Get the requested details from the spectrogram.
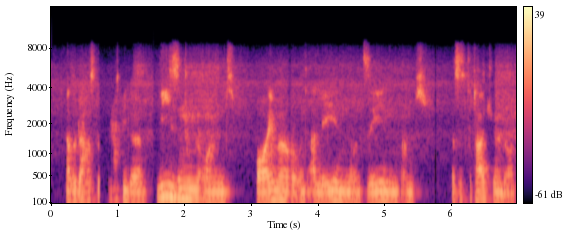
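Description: The speech comes very slowly in a monotone, flat intonation. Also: man, medium pitch for a man. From Hannover, northern Germany. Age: 20s. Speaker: podcast guest. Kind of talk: casual interview. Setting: remote call.

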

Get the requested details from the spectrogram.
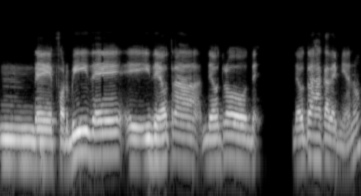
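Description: Very slow speech from a man at medium pitch, with fairly even intonation. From Spain, Seville (Andalusia). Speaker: exam candidate, sociologist. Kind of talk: interview. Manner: halting.

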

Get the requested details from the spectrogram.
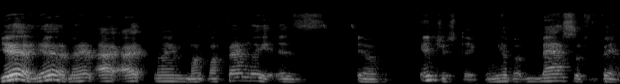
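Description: An ordinary speaking voice from a fairly high-pitched man with an American accent, moderate pace, ordinary pitch variation, big swings in loudness. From Maryland, US. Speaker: entrepreneur and former athlete. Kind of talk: casual interview chat.

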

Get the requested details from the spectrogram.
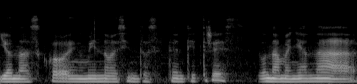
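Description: A man speaks at a medium pitch. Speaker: walking artist. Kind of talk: interview testimony.

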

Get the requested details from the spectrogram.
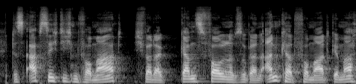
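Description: This man talks at a fairly quick pace with a medium pitch and lively intonation. The recording is very clean, with a silent background. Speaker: photographer and podcast host. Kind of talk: casual solo monologue. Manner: unscripted, uncut talk with fillers.

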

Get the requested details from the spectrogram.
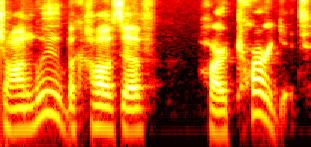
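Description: Against a quiet background, a man with a Southern US accent shows ordinary pitch variation. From US South. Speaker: film writer and podcaster. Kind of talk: casual chat. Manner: halting, repeats words.

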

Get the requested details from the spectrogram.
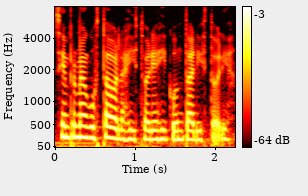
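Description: Fairly even intonation and a medium pitch mark a woman's unremarkable speaking voice. The recording is very clean, with a silent background. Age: 20s. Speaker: illustrator and podcast co-host. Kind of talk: casual chat. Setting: dining table at home.

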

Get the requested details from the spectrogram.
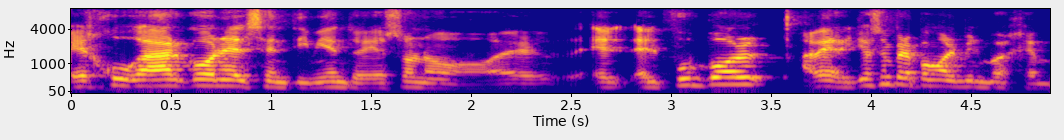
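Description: A man speaks in a normal speaking voice, pitched fairly high. His intonation is lively and his pace moderate. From Catalonia, Spain. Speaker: football journalist. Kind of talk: casual chat.

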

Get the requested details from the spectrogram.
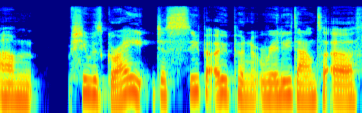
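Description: The recording is very clean, with a silent background. A woman speaks with an English accent and ordinary pitch variation. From England. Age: 30s. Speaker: podcast co-host. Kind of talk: casual interview chat. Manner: animated.

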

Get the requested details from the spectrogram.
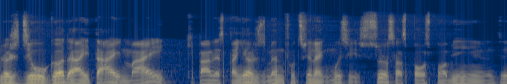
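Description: In a Lac-Saint-Jean accent, the voice uses lively intonation against a quiet background. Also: man. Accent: Lac-Saint-Jean Quebec French. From Quebec, Lac-Saint-Jean (Alma). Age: 40s. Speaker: fishing TV show producer. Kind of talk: casual chat. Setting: office.

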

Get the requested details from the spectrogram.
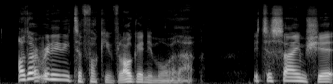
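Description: In an English accent, a man talks at a very fast pace, recorded dry and close with no echo in a very clean recording with a silent background. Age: 30s. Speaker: podcast host. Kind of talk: solo casual monologue.

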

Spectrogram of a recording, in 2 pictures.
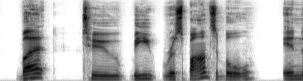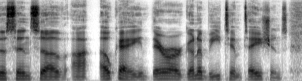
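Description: A man with a plain, everyday voice speaks at a fairly slow pace and a medium pitch, with ordinary pitch variation, on a very clean recording with a silent background and a dry, close sound with no echo. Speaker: co-host, worship leader. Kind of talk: casual chat about faith and scripture.

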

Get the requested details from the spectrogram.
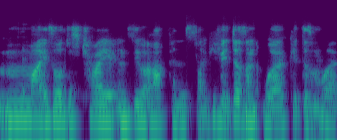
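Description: This woman speaks with a Manchester accent and a fairly low pitch. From northern England. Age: 20s. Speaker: PR publicist and music journalist. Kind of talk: casual chat.

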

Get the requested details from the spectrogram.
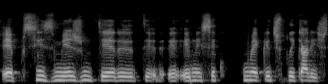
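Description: Against a quiet background, a woman with a medium pitch speaks at a moderate pace. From Portugal. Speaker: fado singer. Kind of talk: interview. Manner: halting.

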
